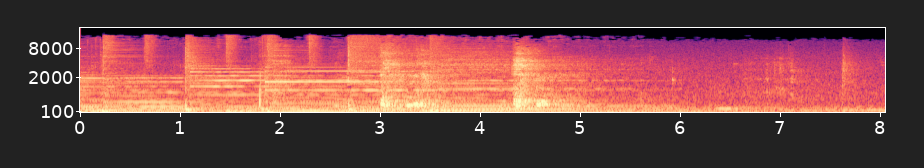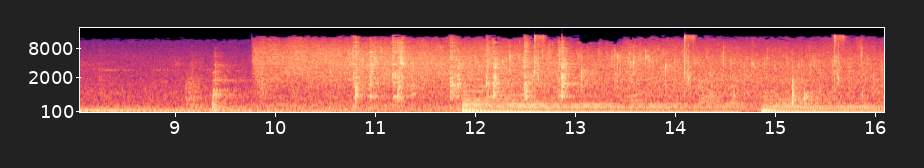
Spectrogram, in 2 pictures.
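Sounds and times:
oil sizzling in wok: 9.8s - 16.0s.

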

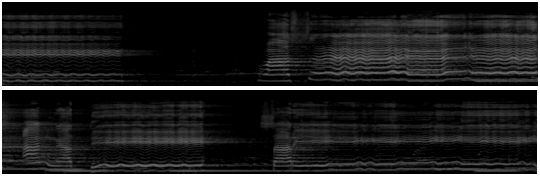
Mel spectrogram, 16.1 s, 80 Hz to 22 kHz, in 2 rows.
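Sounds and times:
man singing with vibrato: 0.0s - 2.3s, 3.8s - 16.0s
low held tone: 7.0s - 16.0s.

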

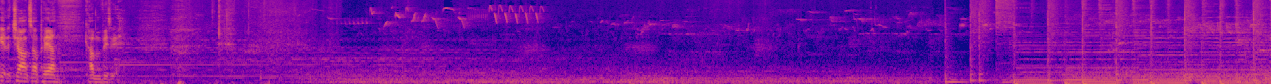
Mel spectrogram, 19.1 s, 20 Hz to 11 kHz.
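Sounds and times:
music: 0.0s - 6.4s, 14.2s - 19.0s
wild birds chirping: 0.0s - 19.0s
wind rumble on microphone: 4.7s - 14.2s.

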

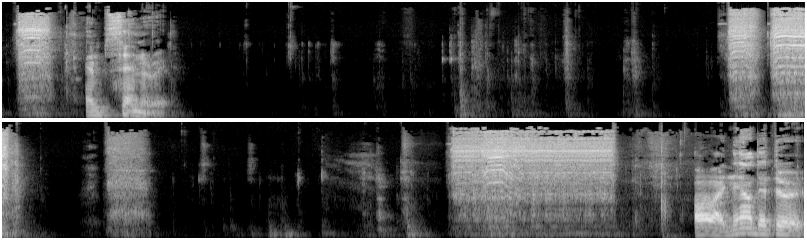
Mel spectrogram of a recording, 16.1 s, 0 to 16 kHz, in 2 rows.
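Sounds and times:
cordless drill driving screw: 0.1s - 0.8s, 7.2s - 8.3s, 12.5s - 14.2s.

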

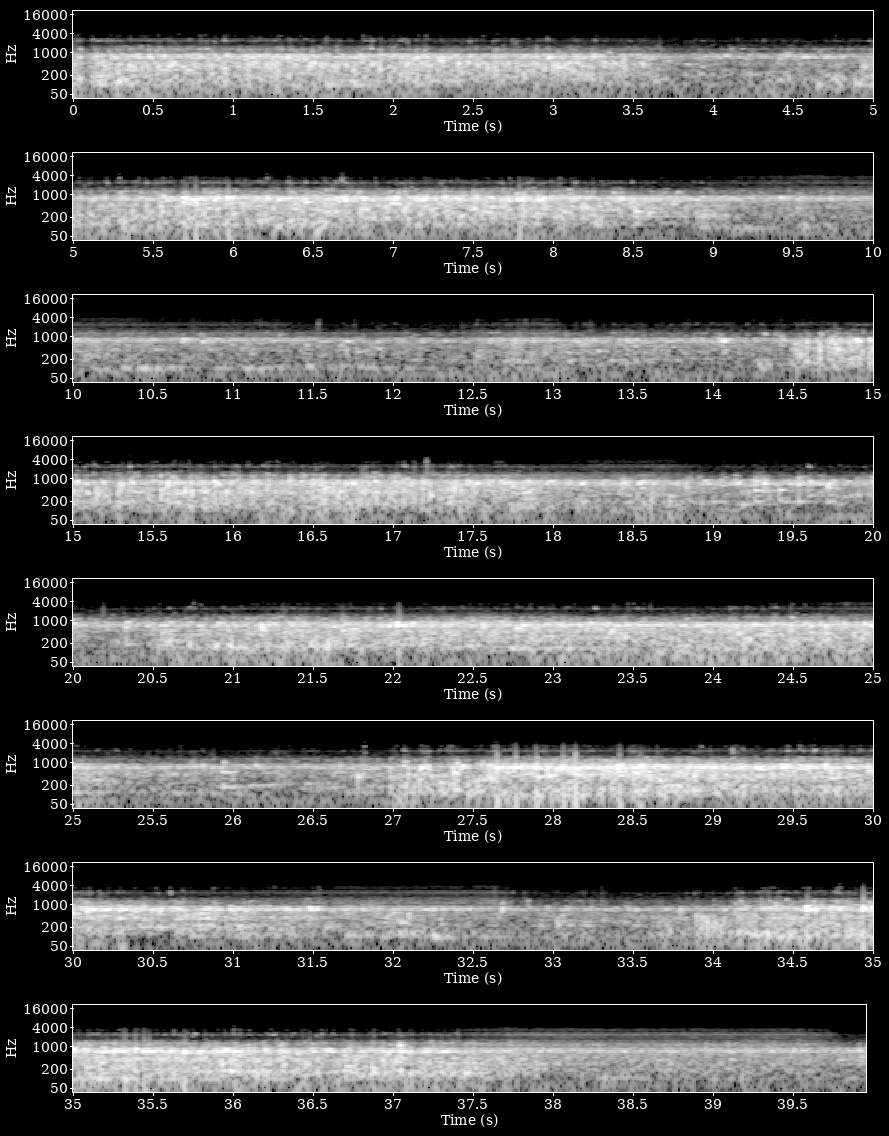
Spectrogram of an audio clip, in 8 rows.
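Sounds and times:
bubbles gurgling: 0.0s - 9.6s, 11.5s - 39.9s
diver breathing through regulator: 9.0s - 11.5s, 17.7s - 19.1s, 30.5s - 32.9s, 37.2s - 39.9s.

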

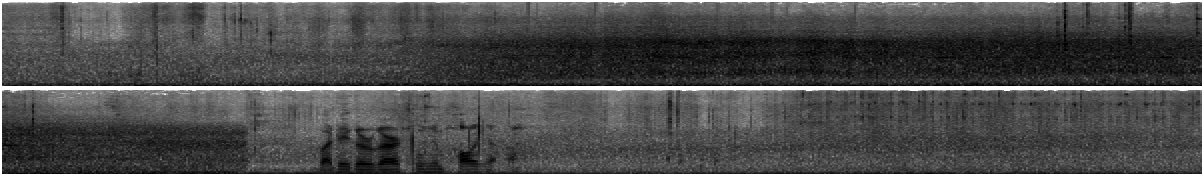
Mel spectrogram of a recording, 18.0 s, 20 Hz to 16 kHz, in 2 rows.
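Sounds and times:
high-speed train rushing: 2.1s - 10.9s.

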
